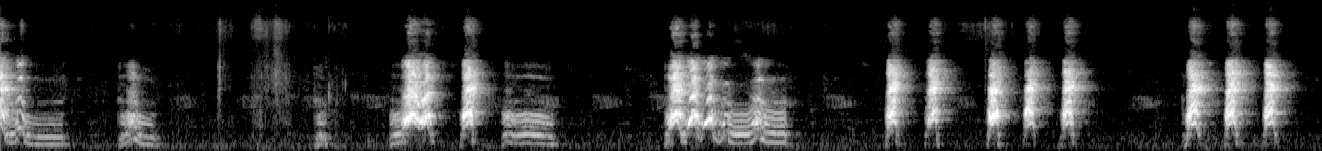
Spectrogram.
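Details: Dog in a fierce fight with a monitor lizard, barking in rough bursts: harmonic, whining yelps early on, then clusters of sharp, loud barks spaced under a second apart through the end.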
